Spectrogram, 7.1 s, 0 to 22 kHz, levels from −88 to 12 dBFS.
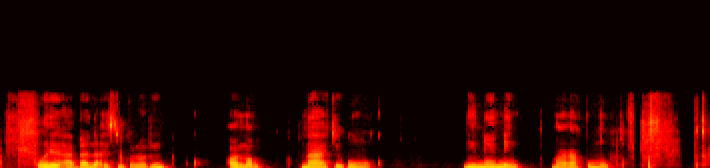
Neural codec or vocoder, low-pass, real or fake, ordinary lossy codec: autoencoder, 22.05 kHz, a latent of 192 numbers a frame, VITS, trained on one speaker; 9.9 kHz; fake; MP3, 64 kbps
